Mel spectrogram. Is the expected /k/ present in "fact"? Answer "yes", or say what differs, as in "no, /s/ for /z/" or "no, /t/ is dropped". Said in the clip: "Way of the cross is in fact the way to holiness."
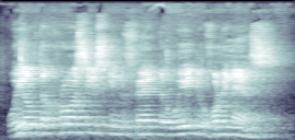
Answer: no, /k/ is dropped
